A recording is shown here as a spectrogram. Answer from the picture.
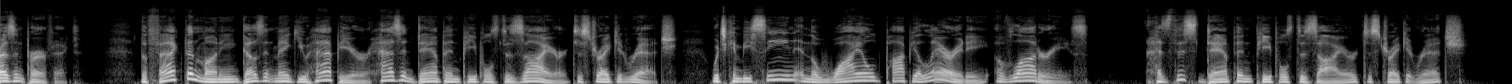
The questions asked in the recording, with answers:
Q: Has this dampened people's desire to strike it rich?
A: No, this hasn't dampened people's desire to strike it rich.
